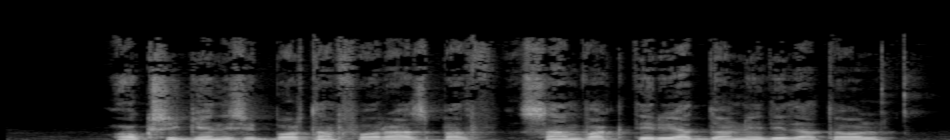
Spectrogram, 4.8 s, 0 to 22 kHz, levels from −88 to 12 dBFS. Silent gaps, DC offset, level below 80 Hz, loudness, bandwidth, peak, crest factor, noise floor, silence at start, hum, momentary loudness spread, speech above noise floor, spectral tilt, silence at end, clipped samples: none; under 0.1%; -58 dBFS; -20 LUFS; 16.5 kHz; -4 dBFS; 16 dB; -68 dBFS; 0.55 s; none; 8 LU; 48 dB; -6.5 dB/octave; 0.3 s; under 0.1%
